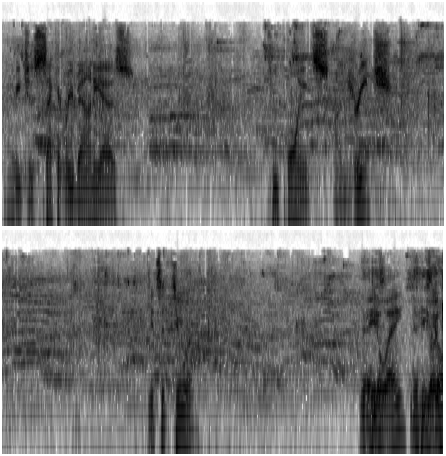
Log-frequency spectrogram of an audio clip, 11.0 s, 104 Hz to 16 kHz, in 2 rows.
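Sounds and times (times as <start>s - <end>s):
basketball court noise: 0.2s - 10.0s.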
